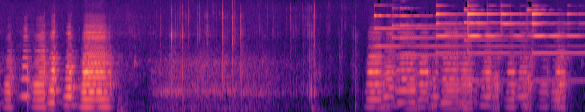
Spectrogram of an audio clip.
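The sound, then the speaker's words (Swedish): Bells ring on a mechanical instrument rebuilt from an old catalogue, with six ranks. Bright, high chiming notes sound in quick succession alongside other tonal notes, with a noisier stretch in between and no talk. “Det var det här jag hade när jag talade om att det var ringklockor.”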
